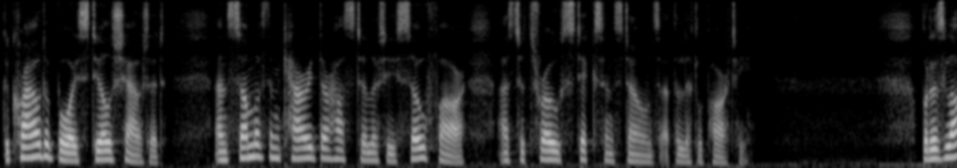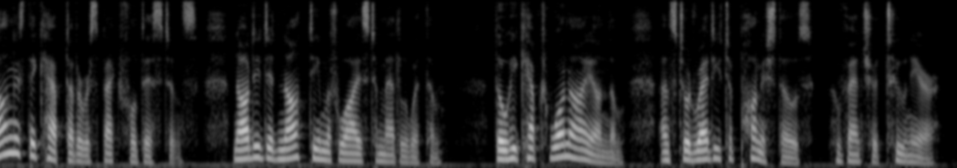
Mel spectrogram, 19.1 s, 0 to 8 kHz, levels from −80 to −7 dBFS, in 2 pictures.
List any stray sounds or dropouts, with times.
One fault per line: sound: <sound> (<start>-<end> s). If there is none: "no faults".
no faults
